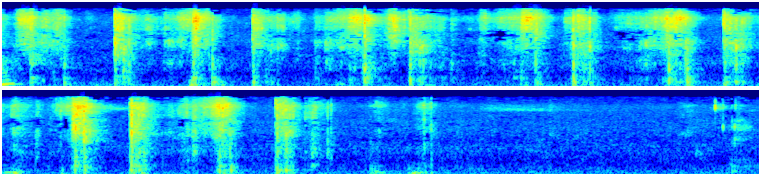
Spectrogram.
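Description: Tarot cards shuffled by hand in a series of quick rhythmic riffling bursts, close and fairly soft, tapering off near the end.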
